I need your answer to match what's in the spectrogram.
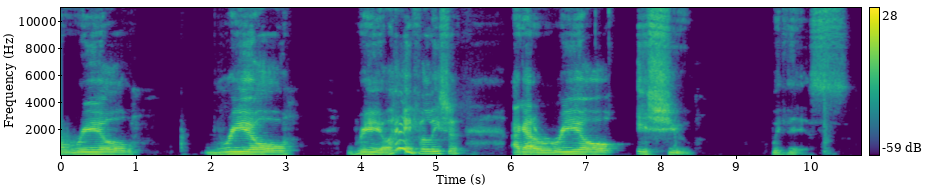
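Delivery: speaking slowly. Telling viewers about a bishop marrying an eighteen-year-old, talking slowly. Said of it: "I'm talking slowly".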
